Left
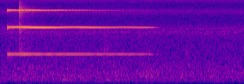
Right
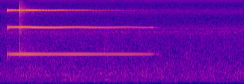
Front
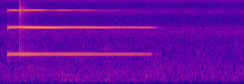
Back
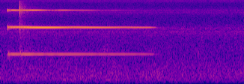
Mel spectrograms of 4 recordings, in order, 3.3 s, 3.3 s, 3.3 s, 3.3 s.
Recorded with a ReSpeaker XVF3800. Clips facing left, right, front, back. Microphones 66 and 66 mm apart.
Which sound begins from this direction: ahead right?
A bell, at 0.1 s.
